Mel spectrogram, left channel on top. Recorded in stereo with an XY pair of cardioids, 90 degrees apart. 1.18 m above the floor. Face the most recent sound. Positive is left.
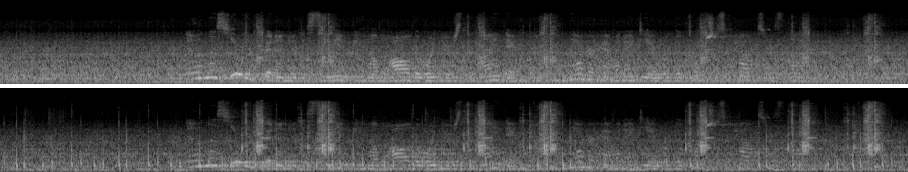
turn(degrees=60)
